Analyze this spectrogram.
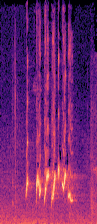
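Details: Red-whiskered bulbul of the Huế type, singing for contest training and to fire up freshly caught birds: one quick phrase of about seven clear, liquid whistled notes that jump up and down, lasting under a second.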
